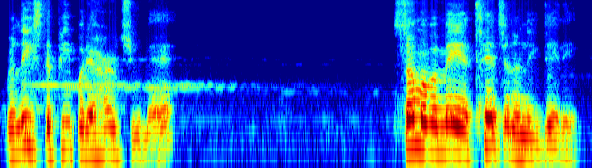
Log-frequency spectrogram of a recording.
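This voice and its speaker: Mellow-voiced man giving a motivational talk. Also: on the high side, sing-song, normal speed, breathy edge. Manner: preachy, conversational, repeats phrases for emphasis. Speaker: show host.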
